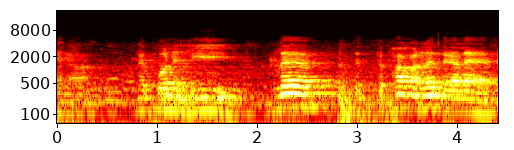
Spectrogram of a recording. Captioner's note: foreign language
